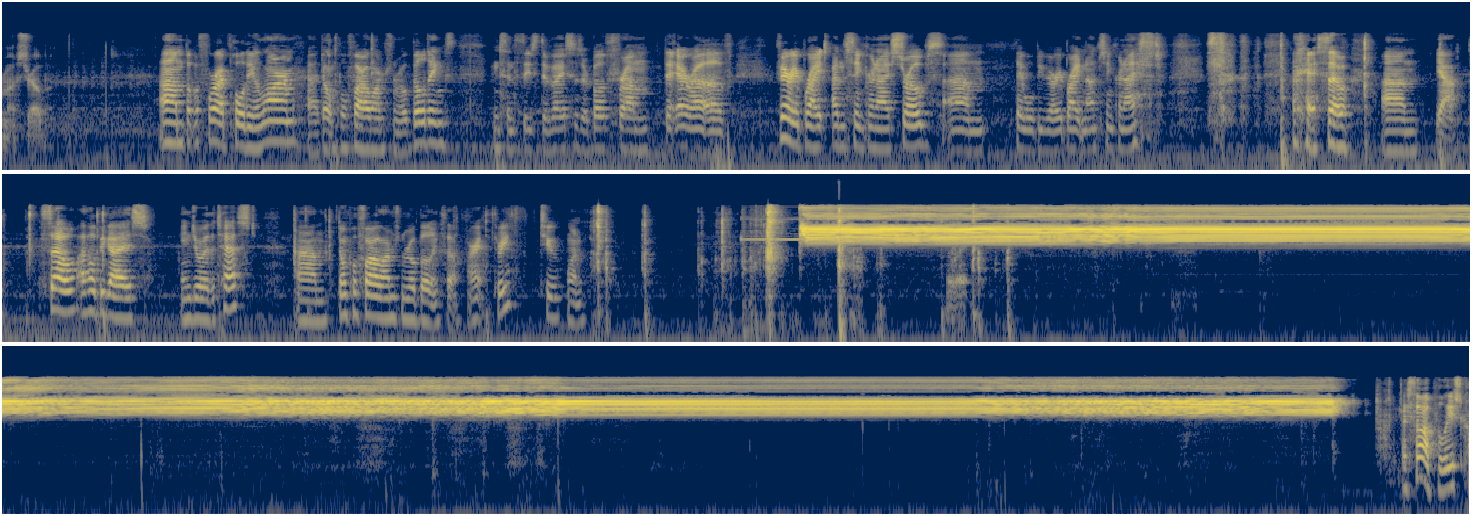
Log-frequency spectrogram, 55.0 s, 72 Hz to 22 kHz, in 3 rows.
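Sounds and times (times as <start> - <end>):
fire alarm horn: 27.8 - 53.8.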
